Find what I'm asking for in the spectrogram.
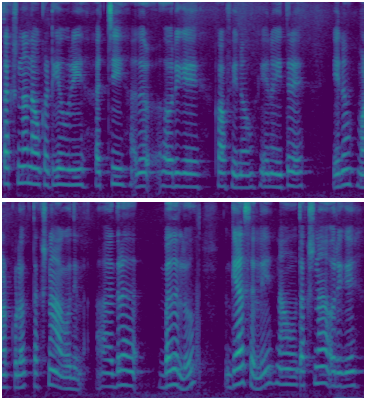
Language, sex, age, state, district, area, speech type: Kannada, female, 30-45, Karnataka, Shimoga, rural, spontaneous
